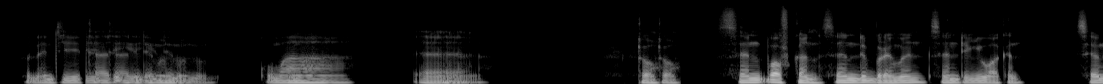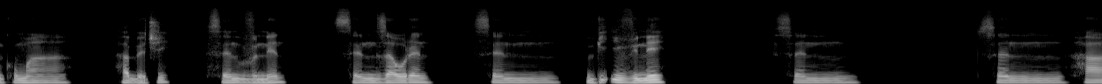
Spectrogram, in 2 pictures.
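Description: From 0.86 to 6.80 s the speech carries a doubled audio track: a second, full-band copy trails about 200 ms behind, roughly 5 dB quieter, likely from a slower capture path. Unlike an echo, it has no decay or room colour, and it starts abruptly just before "sɚn ɓwakɨfɚn sɚn ndɨ".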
